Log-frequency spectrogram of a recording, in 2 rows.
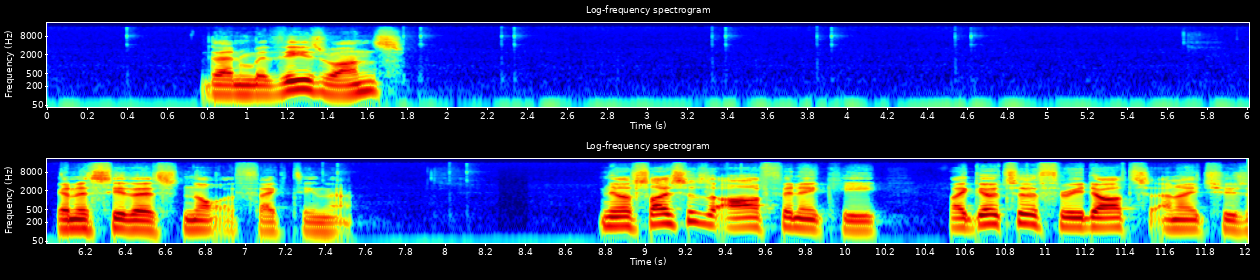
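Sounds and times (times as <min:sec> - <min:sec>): faint computer mouse clicks: 0:01.8 - 0:02.5, 0:03.3 - 0:04.8, 0:07.9 - 0:08.3.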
